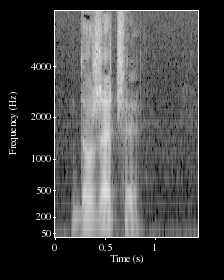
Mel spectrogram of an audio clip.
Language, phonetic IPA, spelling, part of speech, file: Polish, [dɔ‿ˈʒɛt͡ʃɨ], do rzeczy, phrase, Pl-do rzeczy.ogg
